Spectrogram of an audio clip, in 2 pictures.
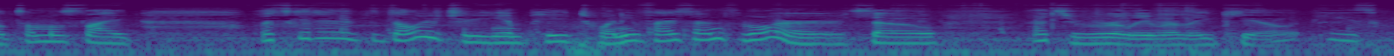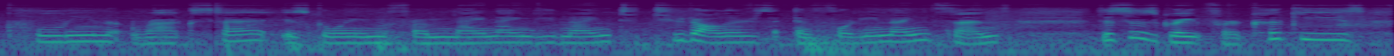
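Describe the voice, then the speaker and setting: In a discount supermarket aisle, a chatty shopping vlogger with a lowish voice narrates a casual shop-with-me video on her handheld phone camera, enthusiastic about bargains. She's an adult with a son, and store noise fills the background.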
